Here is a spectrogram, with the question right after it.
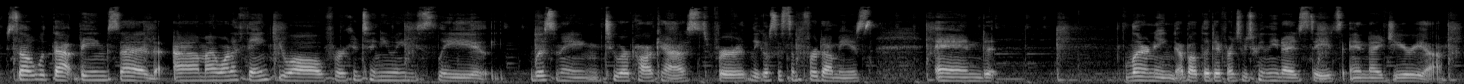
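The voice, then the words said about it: Raspy, hoarse sick voice. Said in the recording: “this raspy voice of mine as I have been sick the last few days”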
